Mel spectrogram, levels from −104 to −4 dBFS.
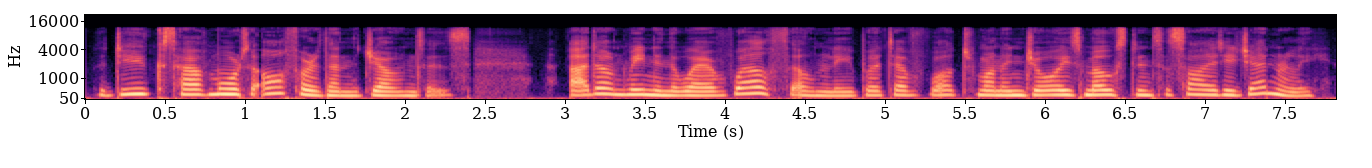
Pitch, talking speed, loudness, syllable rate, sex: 215 Hz, 200 wpm, -15 LUFS, 5.6 syllables/s, female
